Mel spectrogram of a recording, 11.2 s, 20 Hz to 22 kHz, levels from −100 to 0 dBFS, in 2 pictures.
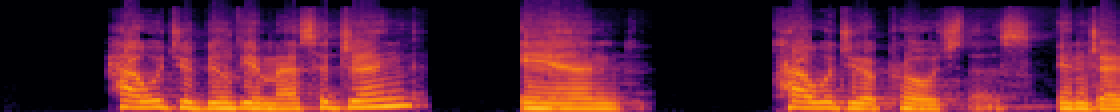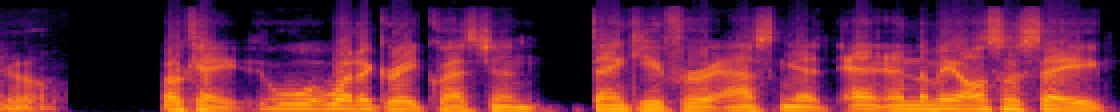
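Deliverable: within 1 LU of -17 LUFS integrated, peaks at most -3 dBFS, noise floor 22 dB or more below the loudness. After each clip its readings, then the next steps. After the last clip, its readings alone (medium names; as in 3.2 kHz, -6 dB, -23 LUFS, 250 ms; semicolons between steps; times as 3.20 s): clipped samples 1.6%; clipping level -13.0 dBFS; loudness -22.0 LUFS; peak level -13.0 dBFS; loudness target -17.0 LUFS
-> clip repair -13 dBFS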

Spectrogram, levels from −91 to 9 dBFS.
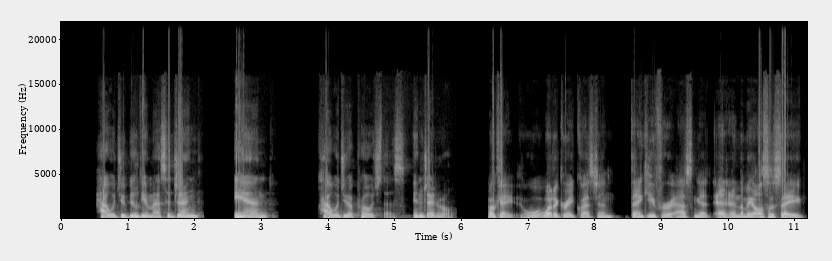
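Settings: clipped samples 0.0%; loudness -21.5 LUFS; peak level -4.0 dBFS; loudness target -17.0 LUFS
-> trim +4.5 dB; peak limiter -3 dBFS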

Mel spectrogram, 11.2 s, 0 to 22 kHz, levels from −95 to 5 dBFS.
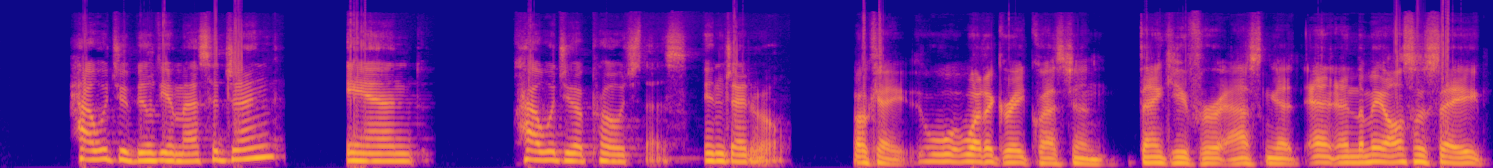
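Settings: loudness -17.5 LUFS; peak level -3.0 dBFS; noise floor -83 dBFS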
